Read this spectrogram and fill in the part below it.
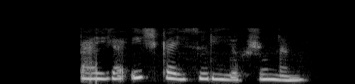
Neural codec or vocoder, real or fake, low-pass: codec, 44.1 kHz, 7.8 kbps, Pupu-Codec; fake; 5.4 kHz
